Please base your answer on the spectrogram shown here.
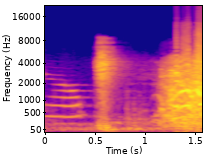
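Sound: cat meowing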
